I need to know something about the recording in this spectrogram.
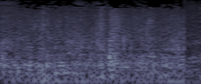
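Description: Steady rushing background noise of a hotel corridor, with faint scuffs of someone walking on carpet while carrying a handheld camera.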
